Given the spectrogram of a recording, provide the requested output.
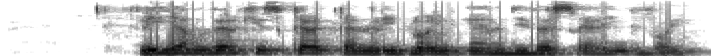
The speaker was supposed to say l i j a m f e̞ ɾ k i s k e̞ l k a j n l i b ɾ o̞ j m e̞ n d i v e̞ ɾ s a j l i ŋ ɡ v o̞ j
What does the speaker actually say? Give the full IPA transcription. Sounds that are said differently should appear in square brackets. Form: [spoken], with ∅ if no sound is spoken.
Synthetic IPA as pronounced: l i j a m [v] e̞ ɾ k i s k e̞ l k a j n l i b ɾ o̞ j [n] e̞ n d i v e̞ ɾ s a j l i ŋ ɡ v o̞ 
